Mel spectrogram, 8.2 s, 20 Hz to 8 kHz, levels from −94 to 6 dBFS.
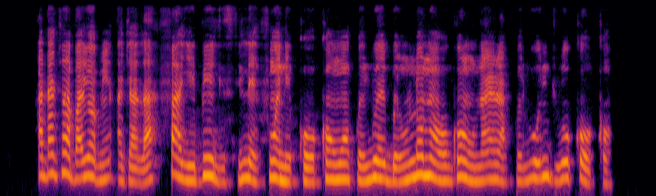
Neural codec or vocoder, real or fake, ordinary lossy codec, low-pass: codec, 16 kHz, 16 kbps, FreqCodec, smaller model; fake; none; 7.2 kHz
